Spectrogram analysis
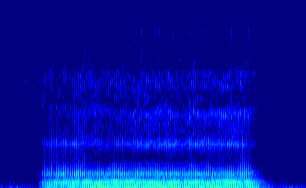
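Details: French Bulldog named Krosh snoring heavily while asleep on a staircase: one long, rough, buzzing snore of about two seconds, low and pulsing rapidly throughout with a layered harmonic tone, then quiet.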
